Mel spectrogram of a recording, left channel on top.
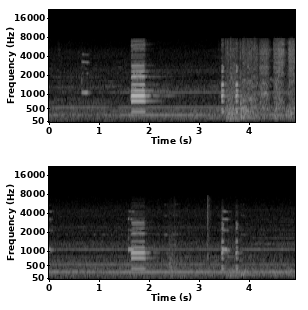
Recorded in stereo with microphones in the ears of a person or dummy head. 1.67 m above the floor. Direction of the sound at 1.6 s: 60° left (ahead or behind).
